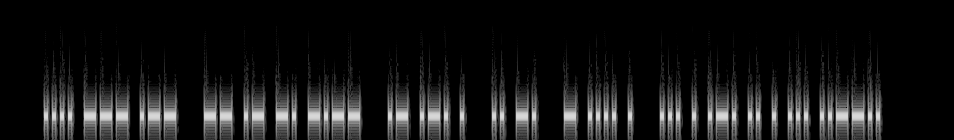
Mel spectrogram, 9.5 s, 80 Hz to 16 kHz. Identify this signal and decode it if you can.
Morse code, heard as a keyed tone, about 30 wpm, 700 Hz. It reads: HOW MANY ARE IN THE SERIES?
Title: Sentences from Top 1000 Words - Review Part 5 - 30wpm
